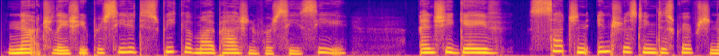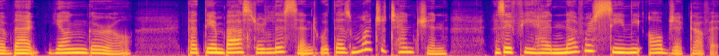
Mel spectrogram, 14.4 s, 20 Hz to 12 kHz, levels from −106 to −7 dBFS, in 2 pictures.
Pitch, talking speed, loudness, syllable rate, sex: 230 Hz, 165 wpm, -17 LUFS, 5.0 syllables/s, female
